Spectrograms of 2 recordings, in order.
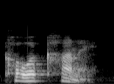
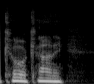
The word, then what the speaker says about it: Koa Kane: How do you pronounce his name, by the way? – It's Koa Kane. Okay, Koa Kane.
